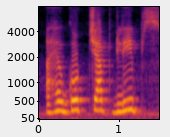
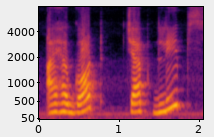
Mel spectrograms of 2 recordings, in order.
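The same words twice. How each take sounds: First: Said in the usual way. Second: Slow, word-by-word teaching delivery; slow repeat. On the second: Shown as a demonstration. Teacher repeats the English phrase for learners, slowly.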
